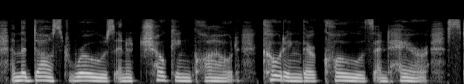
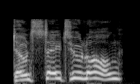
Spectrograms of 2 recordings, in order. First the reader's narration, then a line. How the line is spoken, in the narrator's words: he shouted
